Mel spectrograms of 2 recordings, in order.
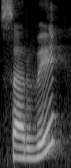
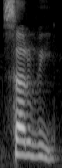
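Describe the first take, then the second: First: The final vowel sounds like a long 'ay'. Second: The final vowel sounds like 'ee'. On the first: The speaker calls it right. "ई वाई को पढ़ा ए" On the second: The speaker calls it wrong. "सर और वी"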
